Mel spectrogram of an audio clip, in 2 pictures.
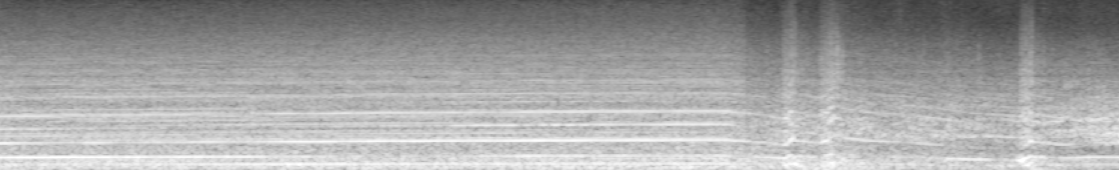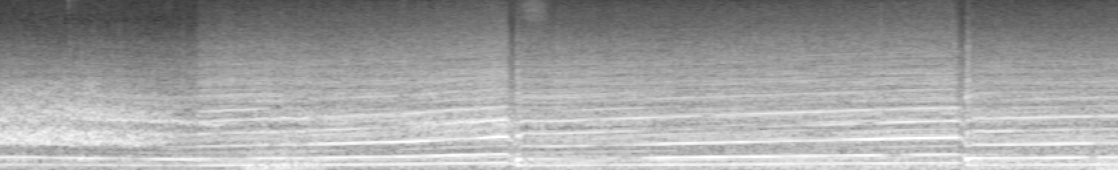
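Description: The engine of a Megane Trophy race car in Gran Turismo Sport, racing Lago Maggiore East Reverse, drones steadily and close, its pitch dropping at several gear changes before climbing again, with no talk.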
